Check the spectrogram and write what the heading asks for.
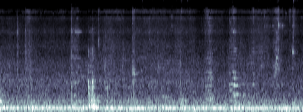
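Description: Faint scattered clicks and light taps from handling a cucumber, a lemon and a large kitchen knife on a plastic cutting board, over a steady low hum.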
